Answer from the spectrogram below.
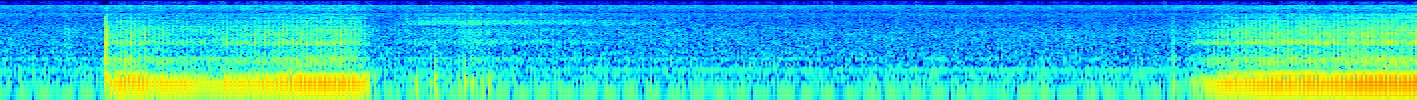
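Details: Deep, buzzing snores on the in-breaths, separated by several seconds of quiet breathing, over a faint steady room hum; snoring.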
